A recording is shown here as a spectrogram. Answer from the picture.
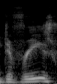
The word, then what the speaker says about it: DeVries: Thank you once again to our guest Dave Foots Footman, as well as Eddie Schmidt, Vicky DeVries Rhymes with Cheese,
